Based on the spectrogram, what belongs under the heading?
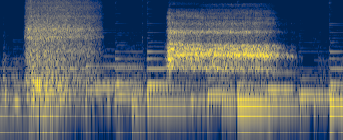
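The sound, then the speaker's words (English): Two long, deep breaths, one drawn in for about a second and a half, then a longer, rushing exhale, both loud and airy over a soft low musical hum. “Dragon took another deep dragon breath, in and out.”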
